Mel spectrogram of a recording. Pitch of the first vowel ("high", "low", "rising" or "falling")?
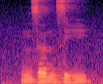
high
